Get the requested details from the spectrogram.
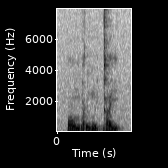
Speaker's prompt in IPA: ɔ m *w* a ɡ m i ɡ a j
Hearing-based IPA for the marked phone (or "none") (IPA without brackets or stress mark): b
